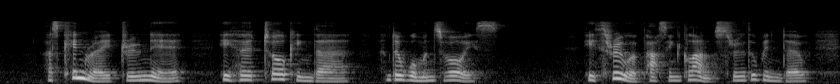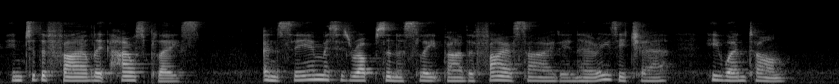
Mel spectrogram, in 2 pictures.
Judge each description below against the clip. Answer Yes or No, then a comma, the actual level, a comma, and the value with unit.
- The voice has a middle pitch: Yes, medium, 180 Hz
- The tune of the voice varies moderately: Yes, average, 3.7 semitones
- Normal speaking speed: Yes, average, 145 wpm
